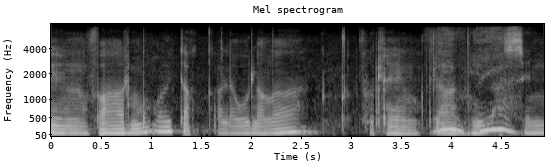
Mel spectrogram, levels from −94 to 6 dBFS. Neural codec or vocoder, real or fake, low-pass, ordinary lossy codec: codec, 16 kHz, 4 kbps, X-Codec, HuBERT features, trained on balanced general audio; fake; 7.2 kHz; none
